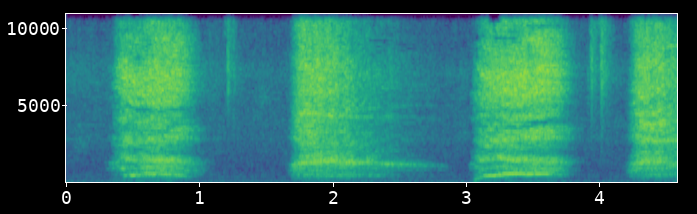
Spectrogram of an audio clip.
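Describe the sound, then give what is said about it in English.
Sharp, forceful breaths drawn during a breathwork exercise done sitting on the knees: four loud, rushing breathy gasps in quick succession, the last one cut short, with no talking. “we're going to want to breathe in when we come up. So it goes like this.”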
